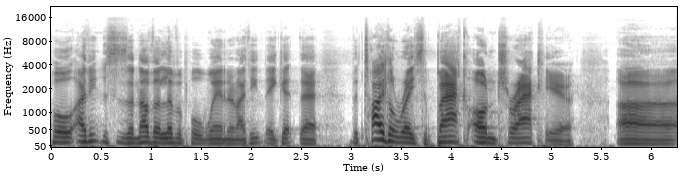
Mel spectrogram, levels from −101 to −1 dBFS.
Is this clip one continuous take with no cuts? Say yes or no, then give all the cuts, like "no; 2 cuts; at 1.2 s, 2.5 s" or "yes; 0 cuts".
yes; 0 cuts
